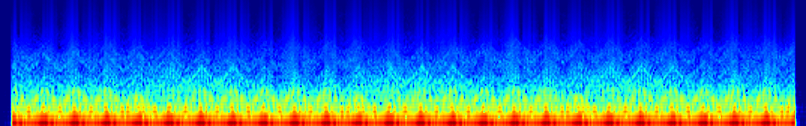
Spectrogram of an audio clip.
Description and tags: Bass wave obtained (I didn't know how so recorded it immediately) with a microphone plugged on a delay pedal for guitar.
